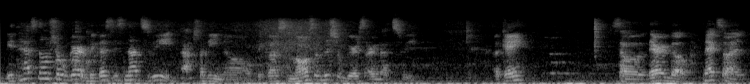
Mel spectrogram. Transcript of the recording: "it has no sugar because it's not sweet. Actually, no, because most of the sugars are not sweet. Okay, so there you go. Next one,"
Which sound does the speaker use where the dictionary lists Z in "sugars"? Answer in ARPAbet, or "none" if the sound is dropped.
S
